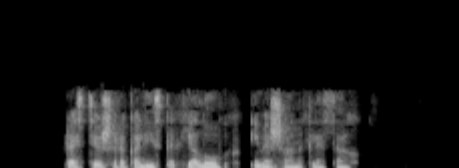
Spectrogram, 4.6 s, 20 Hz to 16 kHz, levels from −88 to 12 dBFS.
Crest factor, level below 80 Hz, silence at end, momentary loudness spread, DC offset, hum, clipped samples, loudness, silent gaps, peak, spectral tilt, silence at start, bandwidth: 18 dB; -60 dBFS; 1.05 s; 9 LU; under 0.1%; none; under 0.1%; -19 LUFS; 2.42-2.49 s; -2 dBFS; -4.5 dB/octave; 0.65 s; 7.8 kHz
